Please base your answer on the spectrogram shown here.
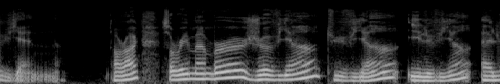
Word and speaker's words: viens: Je viens. Final S not pronounced, okay? When you combine this IEN, you get this yen, yen.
